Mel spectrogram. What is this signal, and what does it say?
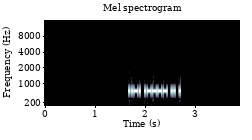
Morse code, heard as a keyed tone, about 47 wpm, 700 Hz. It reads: F1IE
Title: DXCC-100 Call Signs - 4 Characters - Repeated 3x - 45wpm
